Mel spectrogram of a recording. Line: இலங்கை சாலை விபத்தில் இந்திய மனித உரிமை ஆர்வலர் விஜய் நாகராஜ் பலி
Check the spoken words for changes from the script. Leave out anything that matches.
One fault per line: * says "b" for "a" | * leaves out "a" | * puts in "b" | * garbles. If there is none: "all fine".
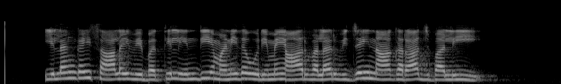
all fine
